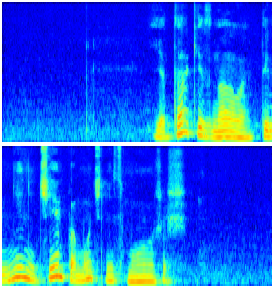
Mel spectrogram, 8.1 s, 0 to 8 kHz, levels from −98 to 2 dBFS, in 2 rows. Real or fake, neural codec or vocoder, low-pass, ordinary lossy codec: fake; codec, 16 kHz, 6 kbps, DAC; none; none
